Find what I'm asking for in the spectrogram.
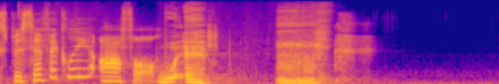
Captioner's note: growls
